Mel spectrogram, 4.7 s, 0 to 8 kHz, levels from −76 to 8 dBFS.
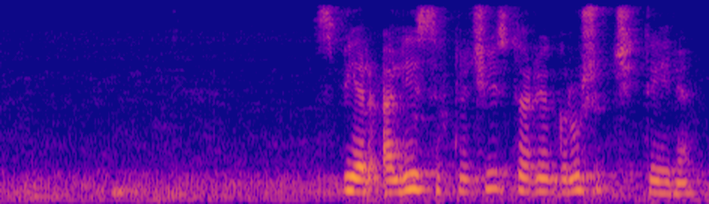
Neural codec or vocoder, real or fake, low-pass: vocoder, 44.1 kHz, 80 mel bands, Vocos; fake; 7.2 kHz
